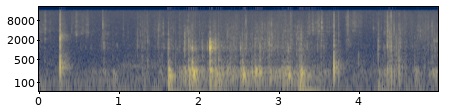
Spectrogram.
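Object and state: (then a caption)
Crumbling dyed gym chalk. A large heap of dry, purple-dyed gym chalk (magnesium carbonate), loose powder with crumbly chunks, is pressed and crushed by fingers in yellow rubber gloves. Soft, low crunches and crumbling patter come in uneven bursts, with a few sharp bright cracks as the chunks break apart.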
